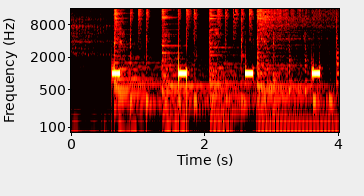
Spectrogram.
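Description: Countdown timer sound effect: a short high electronic beep about once a second, four in all, over soft background music with held notes.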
